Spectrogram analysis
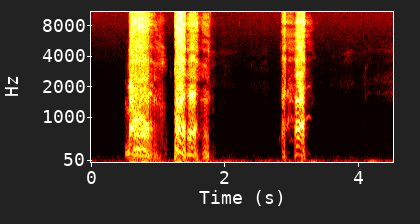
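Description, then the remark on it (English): A loud pair of harsh coughs, then a short pause and another quick double cough, with no talking around them. “Sometimes you got to cough and you have to double cough.”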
